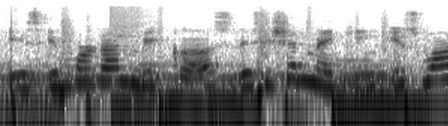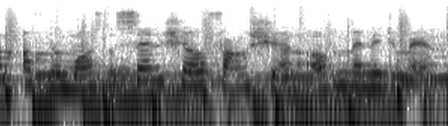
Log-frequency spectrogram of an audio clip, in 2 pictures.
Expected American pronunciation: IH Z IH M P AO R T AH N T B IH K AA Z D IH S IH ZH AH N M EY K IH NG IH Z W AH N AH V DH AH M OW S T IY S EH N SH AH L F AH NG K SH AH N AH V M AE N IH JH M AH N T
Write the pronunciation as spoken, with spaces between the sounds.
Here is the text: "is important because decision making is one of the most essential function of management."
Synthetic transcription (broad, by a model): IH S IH M P AO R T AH N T B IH K AA S D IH S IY SH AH N M EY K IH NG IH S W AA N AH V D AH M OW S T IY S EH N SH AH L F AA NG K SH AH N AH F M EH N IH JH M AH N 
